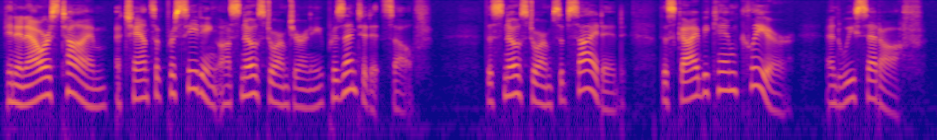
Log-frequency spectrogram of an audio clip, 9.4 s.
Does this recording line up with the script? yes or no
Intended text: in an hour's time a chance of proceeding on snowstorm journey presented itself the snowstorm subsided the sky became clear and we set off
yes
